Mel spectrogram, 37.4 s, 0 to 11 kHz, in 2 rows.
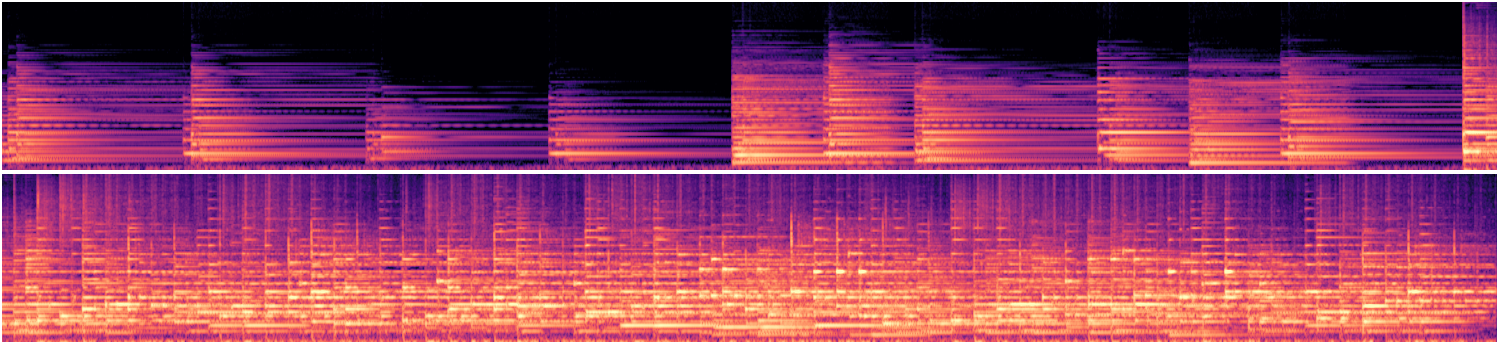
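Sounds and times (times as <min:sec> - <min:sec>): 
piano chords: 0:00.0 - 0:37.3.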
